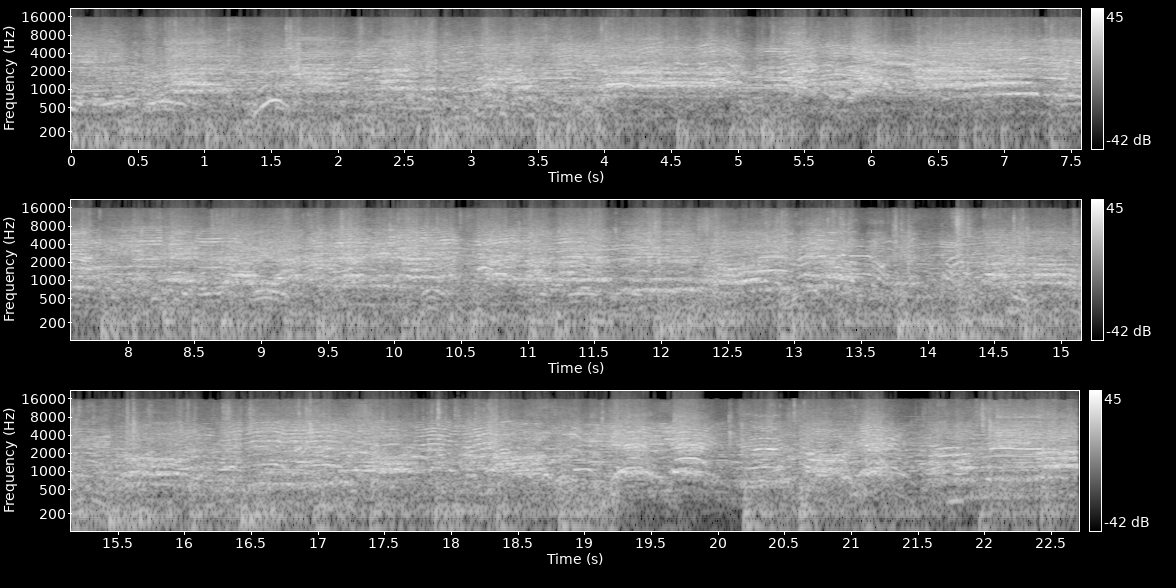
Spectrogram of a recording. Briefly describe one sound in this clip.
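A crowd of young children cheers and shouts loudly outdoors.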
